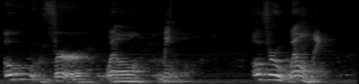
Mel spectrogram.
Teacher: Put the emphasis on the third syllable.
